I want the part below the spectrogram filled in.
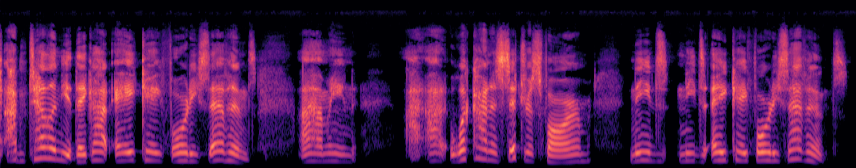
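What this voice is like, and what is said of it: Whispering quietly. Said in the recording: “Why are you whispering? Speak up.”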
